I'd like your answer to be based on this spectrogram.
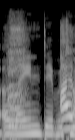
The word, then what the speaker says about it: Alain de Botton: Alain de Botton.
